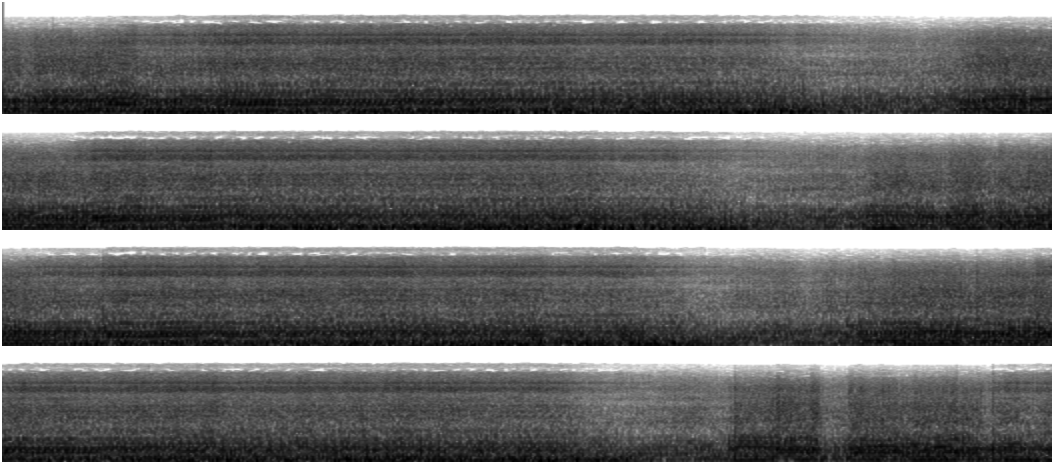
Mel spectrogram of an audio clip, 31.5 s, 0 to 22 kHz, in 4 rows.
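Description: Crate Late Model dirt race car's V8 engine heard from inside the cockpit, running hard at high revs, then easing briefly about every seven and a half seconds as the driver lifts for each turn before building back up to full throttle.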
